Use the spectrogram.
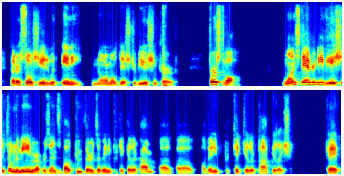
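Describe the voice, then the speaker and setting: The speech races along at a very fast pace with very wide pitch swings. The background is quiet. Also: man. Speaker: agronomy presenter; presenter. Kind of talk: presentation to growers. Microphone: webcam.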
